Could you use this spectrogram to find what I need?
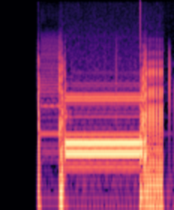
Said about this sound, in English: This is what the dialing portion of the call sounds like. In the other examples, I'll skip this and cut right to the call going through.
